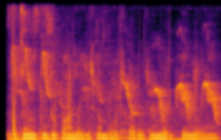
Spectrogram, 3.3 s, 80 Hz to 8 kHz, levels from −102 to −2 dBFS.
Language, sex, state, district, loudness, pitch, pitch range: Hindi, female, Haryana, Jhajjar, -15 LUFS, 195 Hz, 195-200 Hz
